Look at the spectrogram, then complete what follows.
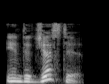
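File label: "indigestive", British English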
